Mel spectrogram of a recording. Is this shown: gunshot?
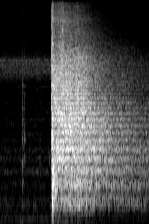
yes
